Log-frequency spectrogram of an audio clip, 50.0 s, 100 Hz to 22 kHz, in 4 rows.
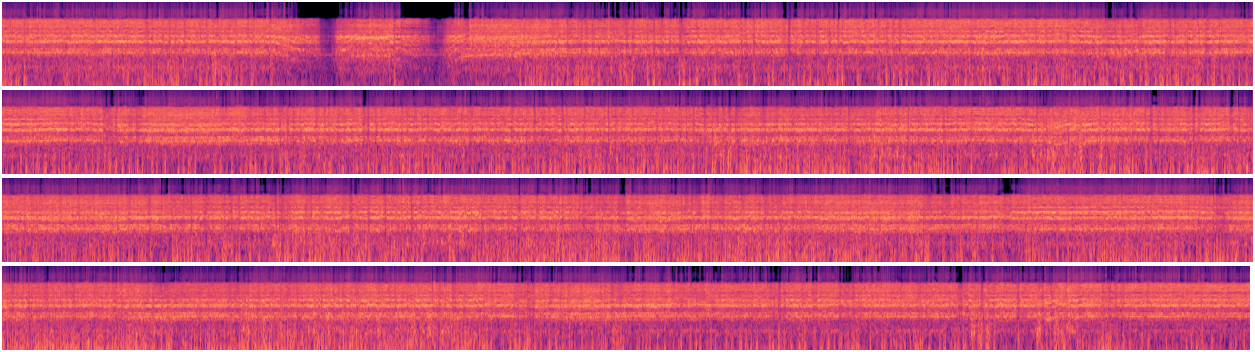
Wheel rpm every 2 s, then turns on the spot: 230, 140, 160, 230, 230, 230, 230, 220, 230, 230, 230, 230, 230, 230, 230, 220, 220, 220, 220, 230, 230, 230, 230, 230, 230.
none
